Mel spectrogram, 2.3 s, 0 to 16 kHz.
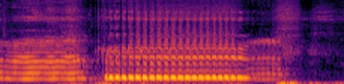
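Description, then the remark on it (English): A person does a single vocal imitation of Chewbacca's Wookiee roar for May the 4th: a steady, tonal opening that swells into a loud, rattling, warbling howl for about a second before breaking off. “All right, are we ready for for a Chewbacca in honor of May the 4th, one Chewbacca roar?”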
